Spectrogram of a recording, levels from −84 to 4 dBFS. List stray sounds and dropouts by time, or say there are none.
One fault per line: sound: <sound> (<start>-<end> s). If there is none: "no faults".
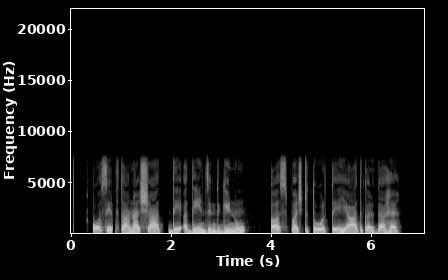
sound: dropout (0.8-0.9 s)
